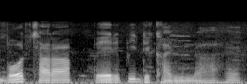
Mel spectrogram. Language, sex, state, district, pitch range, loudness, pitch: Hindi, male, Arunachal Pradesh, Lower Dibang Valley, 85-105 Hz, -17 LUFS, 100 Hz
